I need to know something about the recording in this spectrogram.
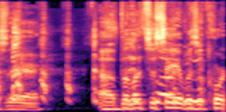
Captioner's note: laughing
